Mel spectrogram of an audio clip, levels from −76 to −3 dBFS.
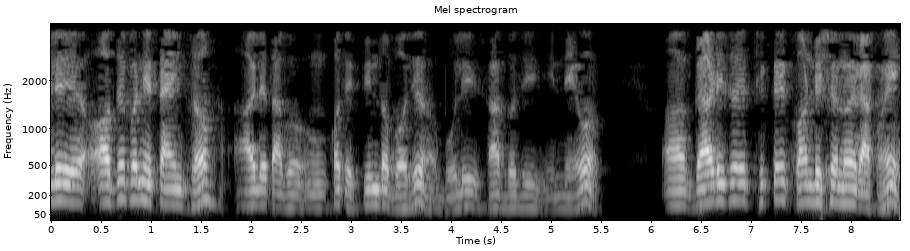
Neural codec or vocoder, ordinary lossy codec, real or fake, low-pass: none; MP3, 16 kbps; real; 3.6 kHz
